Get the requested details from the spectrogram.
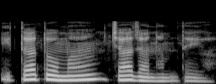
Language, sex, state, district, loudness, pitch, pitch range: Wancho, female, Arunachal Pradesh, Longding, -16 LUFS, 200 Hz, 165-220 Hz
